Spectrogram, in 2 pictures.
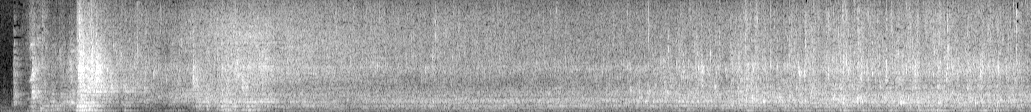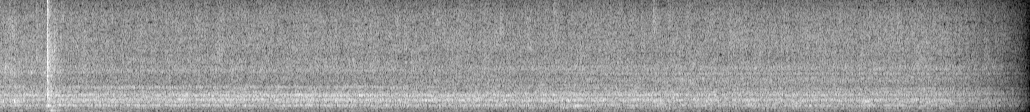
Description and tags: A toilet was flushed to create this sound.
